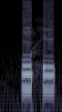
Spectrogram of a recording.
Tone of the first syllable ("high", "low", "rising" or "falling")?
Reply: low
